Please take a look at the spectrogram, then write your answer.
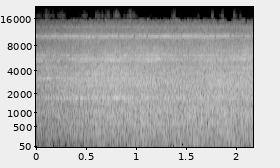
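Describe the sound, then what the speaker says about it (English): A Beechcraft King Air 200 turboprop takes off at Phoenix Sky Harbor International Airport, a steady, loud broadband engine roar holding level throughout with no voices. "Alright, we might as well film the Beechcraft taking off."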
